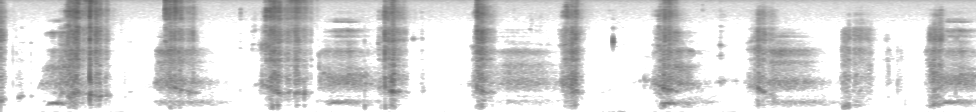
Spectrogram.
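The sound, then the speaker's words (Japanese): Close, crisp crunching of the last thin snack being bitten and chewed beside the ears, from an angle on the right side, in roughly ten brittle bursts spaced about a second apart, with no talking. “じゃあ最後の一枚は両耳のそばで、右は斜めから食べていこう。”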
